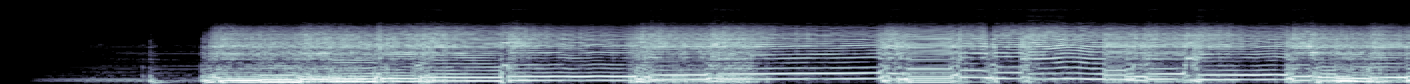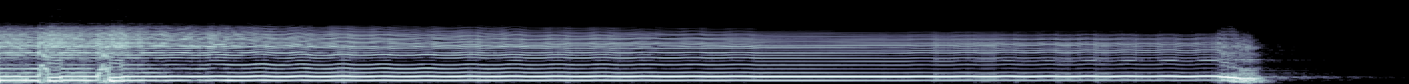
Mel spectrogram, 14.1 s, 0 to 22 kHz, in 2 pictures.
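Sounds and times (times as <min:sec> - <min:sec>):
electric guitar through Strat blade neck pickup: 0:00.4 - 0:13.8.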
